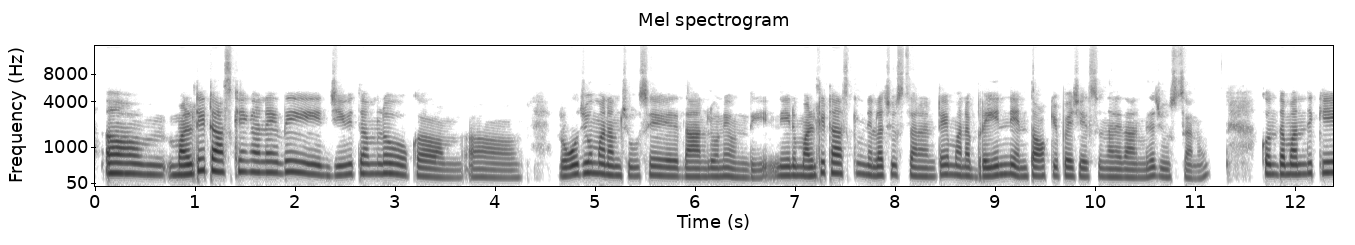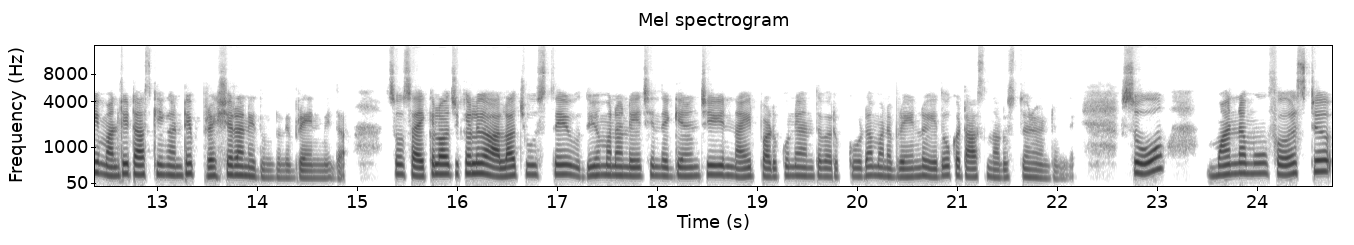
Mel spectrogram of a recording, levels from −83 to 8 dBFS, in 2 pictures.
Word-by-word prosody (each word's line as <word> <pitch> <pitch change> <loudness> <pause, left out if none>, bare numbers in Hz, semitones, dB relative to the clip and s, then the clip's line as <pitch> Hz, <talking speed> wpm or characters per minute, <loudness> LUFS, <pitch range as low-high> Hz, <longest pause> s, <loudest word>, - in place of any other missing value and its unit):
ఆ! - - +9 0.7
మల్టీటాస్కింగ్ 275 +4 +5
అనేది 260 +1 +1 0.4
జీవితంలో 230 +3 0 0.2
ఒక 195 - -6 0.5
ఆహ్, 160 -2 -6 0.5
రోజూ 225 +6 +4
మనం 210 -3 +3
చూసే 190 +2 -3 0.3
దానిలోనే 180 +1 0
ఉంది. 155 -1 -8 0.2
నేను 195 0 +1
మల్టీటాస్కింగ్‌ని 235 +2 +1
ఎలా 200 - +3
చూస్తానంటే 190 -2 -3
మన 195 -2 0
బ్రెయిన్‌ని 200 +4 +2
ఎంత 180 +2 -4
ఆక్యుపై 190 -1 -2
చేస్తుందనే 170 -1 -4
దాని 160 -1 -3
మీద 185 - -2
చూస్తాను. 155 -3 -8 0.6
కొంతమందికి 225 +2 +2 0.2
మల్టీటాస్కింగ్ 215 +1 +2
అంటే 200 +4 0
ప్రెషర్ 190 +2 +2
అనేది 180 -4 -4
ఉంటుంది 150 -1 -11
బ్రెయిన్‌ 145 -1 -4
మీద. 150 - -13 0.5
సో, - - -4 0.2
సైకలాజికల్‌గా 225 +4 +4
అలా 190 +2 +4
చూస్తే 220 +1 -2 0.2
ఉదయం 195 +4 -2
మనం 200 -1 -1
లేచిన 190 +2 -3
దగ్గర 190 +1 -2
నుంచి, 195 +2 -2 0.2
నైట్ 180 +2 -3
పడుకునేంత 185 +1 -4
వరకు 170 -1 -10
కూడా 185 +3 -4
మన 185 - -4
బ్రెయిన్‌లో 175 +2 -2
ఏదో 195 - -5
ఒక 195 - -1
టాస్క్ 170 +3 -3
నడుస్తూనే 160 +1 -8
ఉంటుంది. 140 -1 -18 0.6
సో, 255 - +4 0.8
మనము 235 +2 +1 0.2
ఫస్ట్ 225 +5 0
195 Hz, 130 wpm, -21 LUFS, 175-225 Hz, 0.8 s, ఆ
